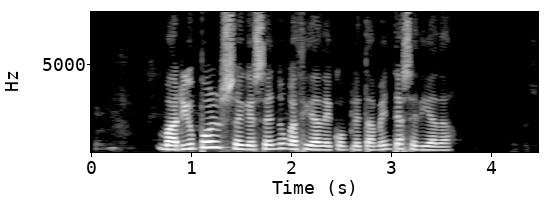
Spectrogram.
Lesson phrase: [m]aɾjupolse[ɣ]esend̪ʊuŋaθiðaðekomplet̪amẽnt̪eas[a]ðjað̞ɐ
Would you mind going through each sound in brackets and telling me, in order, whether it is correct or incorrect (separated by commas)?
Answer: correct, correct, incorrect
